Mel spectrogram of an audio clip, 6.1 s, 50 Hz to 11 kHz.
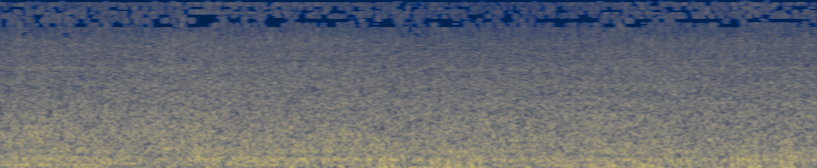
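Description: Sanyo Electric Railway 5030-series electric train passing through an underground station at speed without stopping: a steady, loud rushing rumble of wheels on rail and moving air, echoing off the platform walls.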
